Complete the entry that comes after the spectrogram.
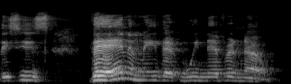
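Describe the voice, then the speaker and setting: In an Israeli accent, a woman speaks at a fairly low pitch with a bright, sharp tone and ordinary pitch variation. Audible room echo surrounds her voice. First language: Hebrew. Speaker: singer-songwriter. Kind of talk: interview.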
